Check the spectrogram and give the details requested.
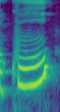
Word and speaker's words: couds: les personnes de conjugaison, mais pour les trois personnes du singulier, le D ne se prononce pas. Par contre, pour les trois personnes du pluriel, le D se prononce.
